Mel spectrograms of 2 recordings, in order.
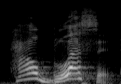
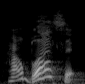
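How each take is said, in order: First: "How blessed" high and loud, falling at the end; stress on how blessed. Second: "how blessed" lifted higher, ending on a rise; rising how blessed. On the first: Pastor savours the psalm's words for the congregation, "How blessed" high and falling. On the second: Pastor repeats the psalm line to the congregation, "how blessed" rising. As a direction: repeat "how blessed" soaring upward in wonder. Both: Shown as a demonstration.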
